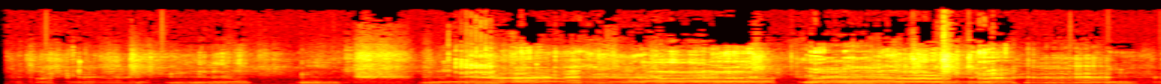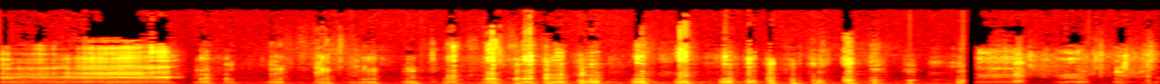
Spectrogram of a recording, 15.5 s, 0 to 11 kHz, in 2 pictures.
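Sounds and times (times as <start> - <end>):
wild boar: 0.0 - 15.4.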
